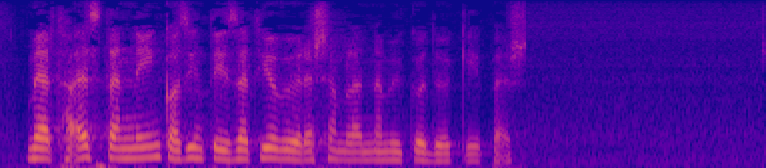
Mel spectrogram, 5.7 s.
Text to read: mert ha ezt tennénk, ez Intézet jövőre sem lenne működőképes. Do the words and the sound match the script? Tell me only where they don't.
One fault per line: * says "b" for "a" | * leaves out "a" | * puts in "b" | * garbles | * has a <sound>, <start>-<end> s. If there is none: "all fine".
* says "az" for "ez"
